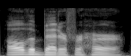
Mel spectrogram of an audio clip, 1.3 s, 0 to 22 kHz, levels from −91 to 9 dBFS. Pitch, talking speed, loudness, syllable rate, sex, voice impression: 125 Hz, 230 wpm, -16 LUFS, 5.3 syllables/s, male, very masculine, very adult-like, middle-aged, very thick, tensed, powerful, bright, hard, very clear, fluent, cool, intellectual, refreshing, sincere, calm, very friendly, very reassuring, slightly unique, elegant, slightly wild, sweet, slightly lively, very kind, very modest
